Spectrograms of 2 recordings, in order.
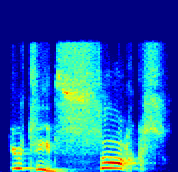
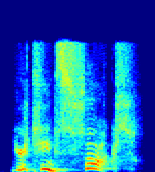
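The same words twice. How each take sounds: First: Very slow, high, stretched "sucks"; slow high-pitched sneer; drawn-out taunt. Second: High, mocking disbelief; pitched-up sneer at the owner; incredulous mock taunt. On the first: Retold or imitated. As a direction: drag each word out high and mocking. Mocking angry owner again. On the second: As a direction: squeal it like you can't believe him. Mocking angry owner at fans.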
